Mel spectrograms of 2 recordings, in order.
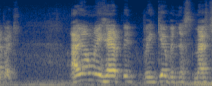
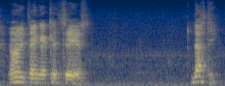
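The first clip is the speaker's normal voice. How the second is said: ordinary delivery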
